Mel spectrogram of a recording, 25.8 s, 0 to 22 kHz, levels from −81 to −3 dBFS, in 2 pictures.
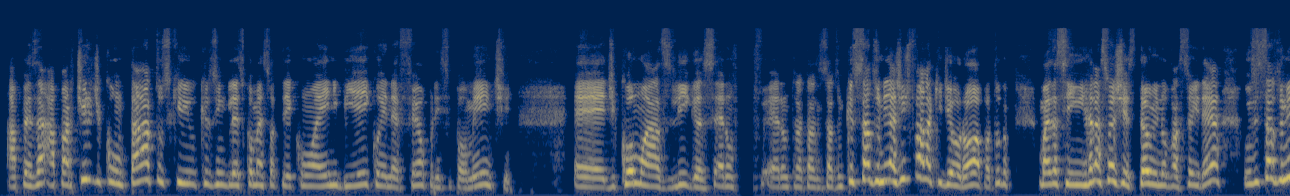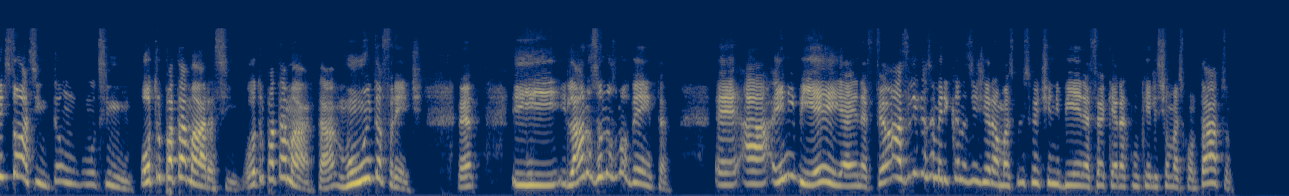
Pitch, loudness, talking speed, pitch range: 245 Hz, -25 LUFS, 230 wpm, 215-295 Hz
